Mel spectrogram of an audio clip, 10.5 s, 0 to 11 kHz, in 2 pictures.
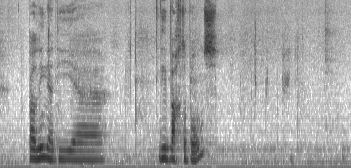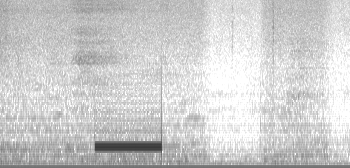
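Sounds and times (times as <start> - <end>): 
speech: 0.4 - 1.7, 2.4 - 3.3
telephone ringing tone while placing an outgoing call: 6.7 - 7.8.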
